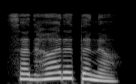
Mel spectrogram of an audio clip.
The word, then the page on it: ಸ್ತ್ರೀದಾನ: strī dāna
